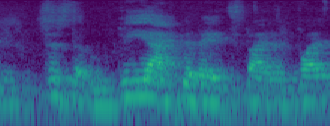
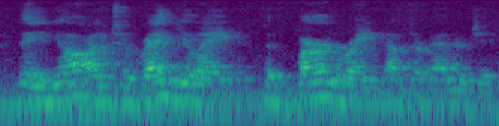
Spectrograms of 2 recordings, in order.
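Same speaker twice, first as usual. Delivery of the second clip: ordinary talk, nothing marked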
